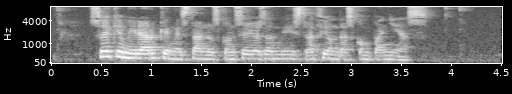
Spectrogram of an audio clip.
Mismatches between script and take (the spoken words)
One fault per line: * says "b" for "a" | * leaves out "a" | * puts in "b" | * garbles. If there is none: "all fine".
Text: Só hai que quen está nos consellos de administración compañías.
* puts in "mirar"
* puts in "das"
